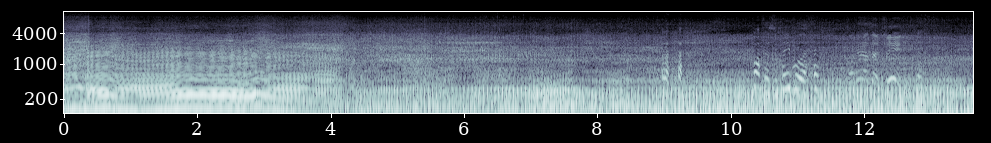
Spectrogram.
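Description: A dirt bike engine revs loudly up close, then drops to a steady idle.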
